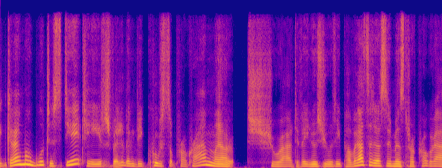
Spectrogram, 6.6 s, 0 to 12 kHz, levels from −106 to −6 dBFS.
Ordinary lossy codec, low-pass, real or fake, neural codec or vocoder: MP3, 96 kbps; 10.8 kHz; fake; codec, 16 kHz in and 24 kHz out, 0.4 kbps, LongCat-Audio-Codec, four codebook decoder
